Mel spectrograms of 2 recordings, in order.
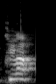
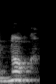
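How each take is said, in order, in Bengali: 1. k ধ্বনিটি n-এর আগে উচ্চারিত হয়। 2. শব্দটি n ধ্বনি দিয়ে শুরু হয়। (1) "অথবা খনাক তো" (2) "খের উচ্চারণ করা যাবে না"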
